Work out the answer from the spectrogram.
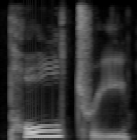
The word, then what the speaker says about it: poultry: than chicken, which is poultry. And you have to hold your tongue in the L position a little longer so you can hear it before you make the TR.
